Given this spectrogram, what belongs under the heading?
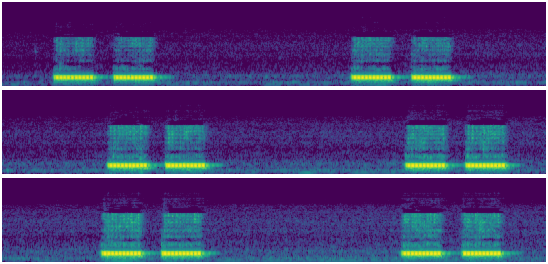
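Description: Telephone ringback tone on an outgoing call, repeating as paired double rings roughly every three seconds, clear and steady with no talk over it.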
